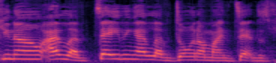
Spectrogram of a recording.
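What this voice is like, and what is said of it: Put-on New Jersey accent. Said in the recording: “I'm doing my Jersey accent.”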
